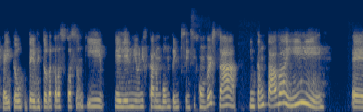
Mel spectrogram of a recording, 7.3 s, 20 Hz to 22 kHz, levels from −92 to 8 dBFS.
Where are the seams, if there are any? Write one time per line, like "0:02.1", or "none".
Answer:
0:04.8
